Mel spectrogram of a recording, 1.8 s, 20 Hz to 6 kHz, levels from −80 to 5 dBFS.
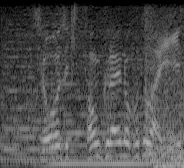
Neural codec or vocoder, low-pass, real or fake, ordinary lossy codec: none; 5.4 kHz; real; Opus, 32 kbps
